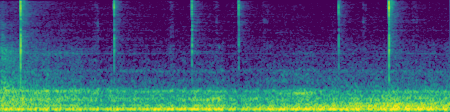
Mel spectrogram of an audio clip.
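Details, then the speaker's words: Bench-top points ignition on a jump box: as the distributor cam spins, points snap open about once a second, collapsing the charged coil's field to make a spark; sharp clean clicks. Normal points ignition operation. "can see and hear the points contacting, and every time they open, it's dropping the EMF in that coil pack, and you're getting a spark."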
